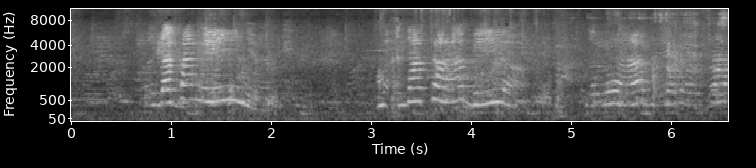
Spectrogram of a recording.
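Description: A young child talking in a high voice, in three short stretches with pauses between.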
